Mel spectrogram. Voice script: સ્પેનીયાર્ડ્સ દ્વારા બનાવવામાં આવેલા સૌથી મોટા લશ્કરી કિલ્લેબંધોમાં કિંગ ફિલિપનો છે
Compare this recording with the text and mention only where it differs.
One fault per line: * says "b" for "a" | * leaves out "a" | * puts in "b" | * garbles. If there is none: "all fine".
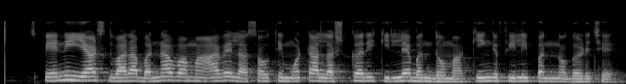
* puts in "ગઢ"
